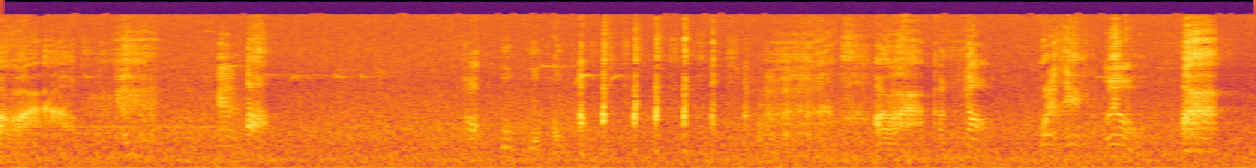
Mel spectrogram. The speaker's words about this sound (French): Oui, tout à fait. Il s'agit du chant d'un corbeau qui s'appelle Balbo.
